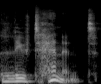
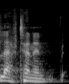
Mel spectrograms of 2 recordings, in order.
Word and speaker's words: lieutenant: wait now this is why did you say it like that exactly because how should I have said it leftenant right i certainly should yeah and you know it's leftenant everywhere except the United States right yeah well there's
